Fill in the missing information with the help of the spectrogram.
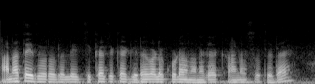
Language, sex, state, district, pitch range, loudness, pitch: Kannada, male, Karnataka, Bangalore, 105-120 Hz, -17 LUFS, 115 Hz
